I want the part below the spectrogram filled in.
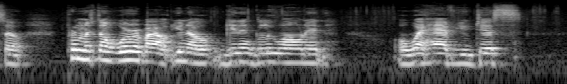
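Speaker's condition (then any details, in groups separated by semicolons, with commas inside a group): No condition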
